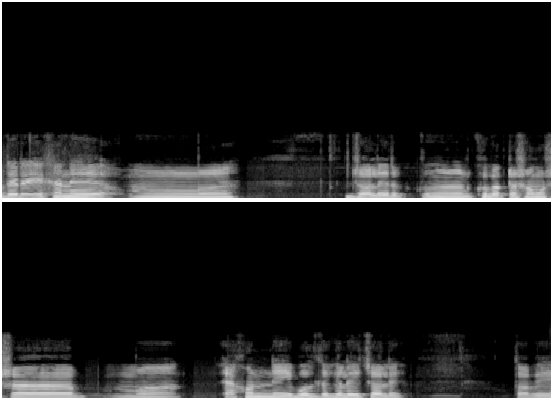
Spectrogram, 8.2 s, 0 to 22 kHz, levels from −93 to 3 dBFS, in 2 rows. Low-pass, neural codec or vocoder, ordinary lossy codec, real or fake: 7.2 kHz; none; none; real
